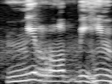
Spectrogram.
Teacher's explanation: یہاں پر نون بالکل ختم ہو جائے گا، لفظوں میں تو موجود رہے گا لیکن پڑھنے میں بالکل ختم ہو جائے گا، تو اس کو مر ربہم پڑھیں گے۔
